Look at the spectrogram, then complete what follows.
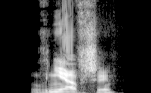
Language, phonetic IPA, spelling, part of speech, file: Russian, [ˈvnʲafʂɨ], внявши, verb, Ru-внявши.ogg
- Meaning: past adverbial perfective participle of внять (vnjatʹ)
